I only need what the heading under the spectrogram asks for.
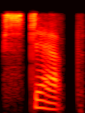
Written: steppe

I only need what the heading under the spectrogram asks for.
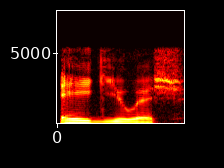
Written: aguish

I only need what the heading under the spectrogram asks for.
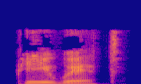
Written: pewit

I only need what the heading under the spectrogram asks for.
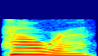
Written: Haora

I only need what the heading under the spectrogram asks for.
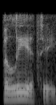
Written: velleity

